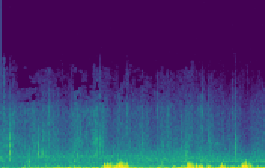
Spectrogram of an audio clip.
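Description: Wind rumbling on the microphone, with a few soft thumps about a second in and again shortly after.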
